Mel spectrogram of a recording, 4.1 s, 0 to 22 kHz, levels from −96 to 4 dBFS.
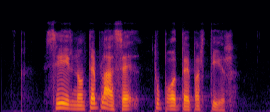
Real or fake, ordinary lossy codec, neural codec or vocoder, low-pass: real; Opus, 32 kbps; none; 7.2 kHz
